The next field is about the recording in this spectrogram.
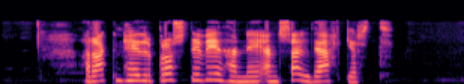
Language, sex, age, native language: Icelandic, female, 20-29, Icelandic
